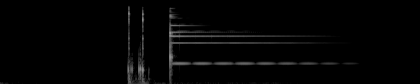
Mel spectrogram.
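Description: Two quick clicks, then a bright bell-like ding that rings and fades away over about two seconds: the click-and-notification-bell sound effect of a YouTube subscribe-button animation.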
